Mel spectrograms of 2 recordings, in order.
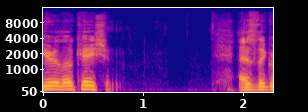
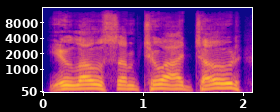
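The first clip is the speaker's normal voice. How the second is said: slow, loud, higher snarl at the toad; furious insult; 7 semitones higher, 4 dB louder, slower than usual. Acted. Drunken Reis rages at Bubo, loud and slow. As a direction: spit it out slowly, losing it. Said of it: "Reis was losing it again".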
